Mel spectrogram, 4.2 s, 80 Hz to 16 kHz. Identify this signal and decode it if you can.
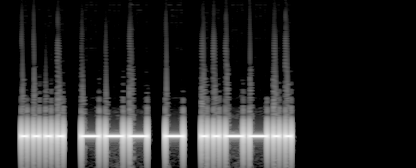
Morse code, heard as a keyed tone, about 20 wpm, 700 Hz. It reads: HOT?
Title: Sentences from Top 1000 Words - Review Part 6 - 20wpm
